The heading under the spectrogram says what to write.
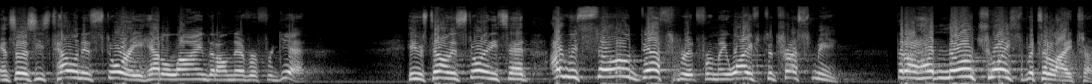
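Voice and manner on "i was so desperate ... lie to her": heavy put-on Scottish accent, strong and pitched up. Quoting a man from Scotland telling his story in group: imitating a strong Scottish accent. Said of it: "he had a deep Scotland, Scottish accent".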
